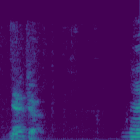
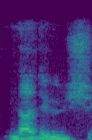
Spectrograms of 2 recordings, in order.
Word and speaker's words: Gnadug: The G is silent. G-N-A-D-U-G. Nadug. And, It's pronounced kind of orkishly though. It's kind of like Nadug. Nadouge.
